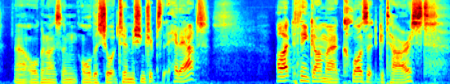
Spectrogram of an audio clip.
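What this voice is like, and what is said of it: Australian accent. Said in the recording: “What's that accent we hear? ... Australian. ... Aussie man.”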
